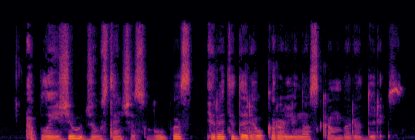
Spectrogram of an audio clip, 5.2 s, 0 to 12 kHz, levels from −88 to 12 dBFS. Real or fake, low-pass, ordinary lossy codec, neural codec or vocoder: fake; 9.9 kHz; MP3, 64 kbps; vocoder, 22.05 kHz, 80 mel bands, Vocos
